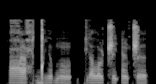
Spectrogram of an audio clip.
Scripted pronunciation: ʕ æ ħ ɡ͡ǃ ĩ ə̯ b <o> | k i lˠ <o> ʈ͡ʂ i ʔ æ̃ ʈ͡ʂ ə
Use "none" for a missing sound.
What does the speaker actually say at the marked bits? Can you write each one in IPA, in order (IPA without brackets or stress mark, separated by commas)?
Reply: õ, o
